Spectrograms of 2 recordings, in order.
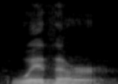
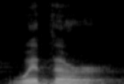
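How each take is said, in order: Both takes have the same delivery.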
